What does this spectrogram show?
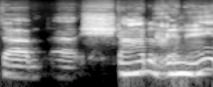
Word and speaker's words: Stade Rennais: So we're in the round of 16 against Stade Rennais.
